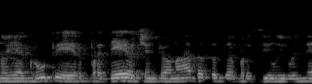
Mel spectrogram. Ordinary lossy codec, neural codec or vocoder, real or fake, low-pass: MP3, 32 kbps; none; real; 5.4 kHz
